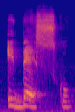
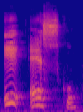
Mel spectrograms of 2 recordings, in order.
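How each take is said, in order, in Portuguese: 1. Um som de d liga as duas vogais. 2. As duas vogais se encontram sem d no meio. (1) "a gente tem que pronunciá-lo. Então, eu falo edesco" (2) "Em vez da gente dizer e esco"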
